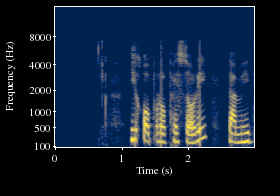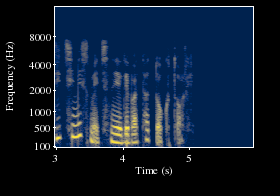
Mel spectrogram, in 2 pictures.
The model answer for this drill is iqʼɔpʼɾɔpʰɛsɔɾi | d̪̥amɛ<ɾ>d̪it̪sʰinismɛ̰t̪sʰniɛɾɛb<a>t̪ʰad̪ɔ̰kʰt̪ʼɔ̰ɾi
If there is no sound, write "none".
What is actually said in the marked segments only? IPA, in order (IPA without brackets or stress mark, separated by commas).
none, a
